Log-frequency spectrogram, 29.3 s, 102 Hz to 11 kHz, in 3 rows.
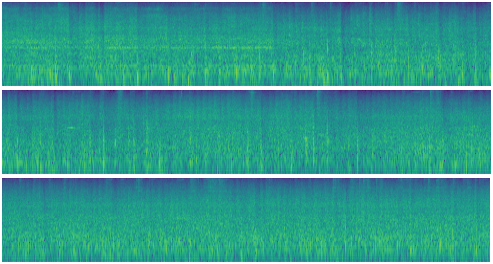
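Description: Western Maryland Railroad train hauled by steam locomotive 734 running along the track. The cars rumble and rattle steadily, with repeated clicks of wheels over the rail joints. A faint high tone sounds for the first five seconds or so.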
